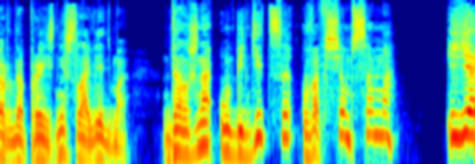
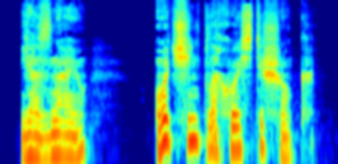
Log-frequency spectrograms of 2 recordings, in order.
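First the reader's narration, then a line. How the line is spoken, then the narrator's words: Whisper into ear. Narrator (Russian): прошептала она ему в ухо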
